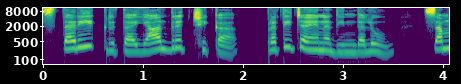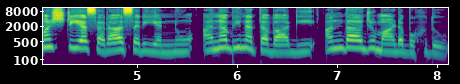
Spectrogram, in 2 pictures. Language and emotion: Kannada, neutral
